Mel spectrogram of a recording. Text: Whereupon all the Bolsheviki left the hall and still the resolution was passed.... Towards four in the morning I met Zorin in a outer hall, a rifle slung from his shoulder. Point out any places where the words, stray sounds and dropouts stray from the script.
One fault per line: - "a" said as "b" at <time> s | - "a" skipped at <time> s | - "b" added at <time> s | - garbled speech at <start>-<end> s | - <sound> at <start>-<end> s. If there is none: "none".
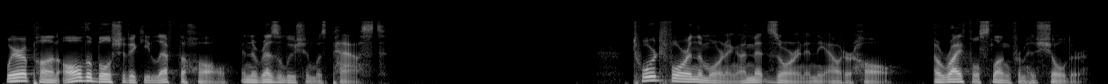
- "still" skipped at 2.5 s
- "Towards" said as "Toward" at 6.3 s
- "a" said as "the" at 8.1 s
